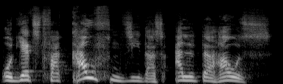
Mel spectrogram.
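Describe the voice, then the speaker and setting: A man voicing an old, bitter foreman who pleads and reproaches in a raised, shrill voice. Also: animated, takes it slowly, a bit bright, slightly rough, heavily acted. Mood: pleading.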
